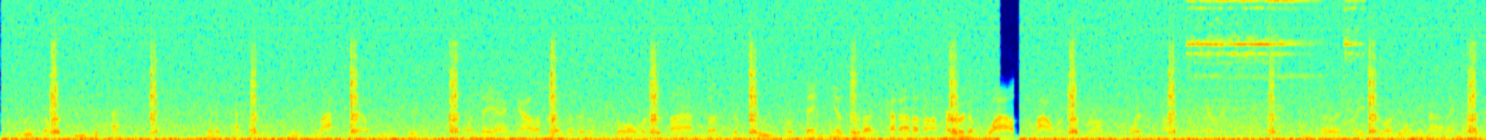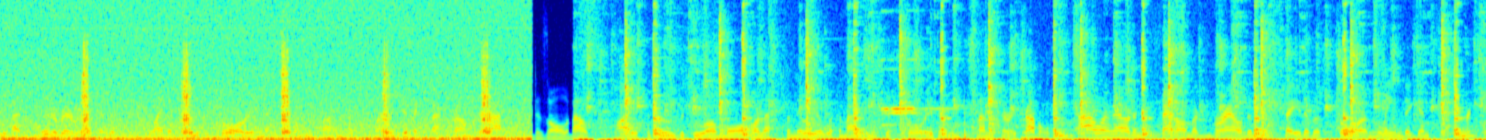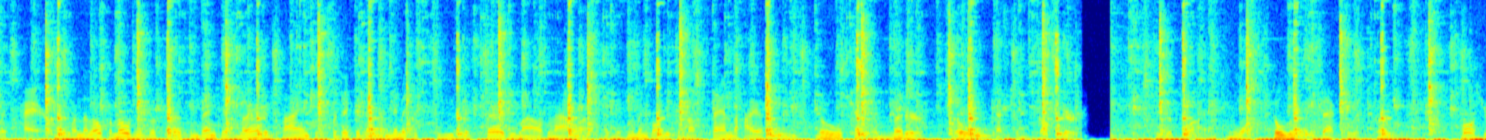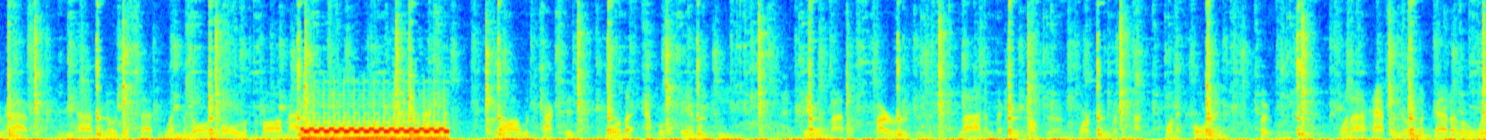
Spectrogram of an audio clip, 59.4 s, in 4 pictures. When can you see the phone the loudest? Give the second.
48 s.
